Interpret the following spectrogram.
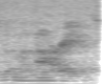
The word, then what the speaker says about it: luminarias: And I think the correct pronunciation is luminarias.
